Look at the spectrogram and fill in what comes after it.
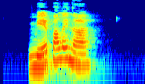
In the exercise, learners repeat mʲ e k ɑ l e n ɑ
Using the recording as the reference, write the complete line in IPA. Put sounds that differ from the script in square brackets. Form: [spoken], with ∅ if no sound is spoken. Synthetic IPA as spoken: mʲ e [p] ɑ l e n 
